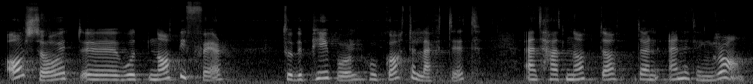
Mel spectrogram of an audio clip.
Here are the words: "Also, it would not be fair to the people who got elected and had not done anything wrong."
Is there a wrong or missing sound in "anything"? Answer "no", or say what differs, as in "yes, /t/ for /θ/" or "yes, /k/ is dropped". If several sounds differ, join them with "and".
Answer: no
